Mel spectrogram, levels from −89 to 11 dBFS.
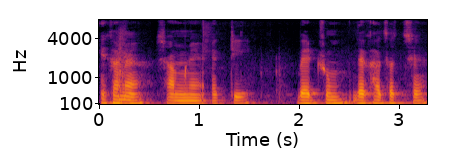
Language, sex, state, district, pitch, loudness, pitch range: Bengali, male, Tripura, West Tripura, 115 Hz, -18 LUFS, 110-120 Hz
